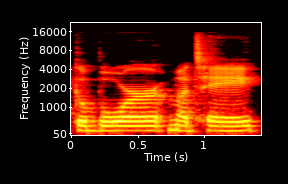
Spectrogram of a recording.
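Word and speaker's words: Gabor Maté: myth of normal that just came out by Gabor mate please correct me on the pronunciation yep you're correct okay and uh the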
